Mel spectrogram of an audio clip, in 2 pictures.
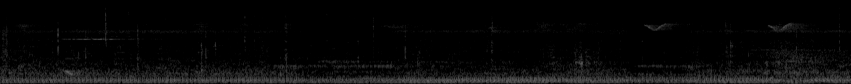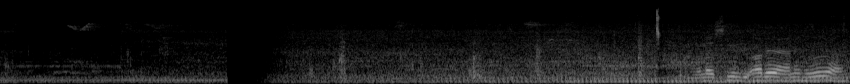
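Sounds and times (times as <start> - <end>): bird calling: 0.0 - 10.5.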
